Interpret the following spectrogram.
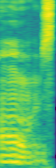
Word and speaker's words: ohm: The variable for resistance is capital R, and the unit is capital omega, which we pronounce as ohm.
